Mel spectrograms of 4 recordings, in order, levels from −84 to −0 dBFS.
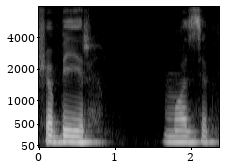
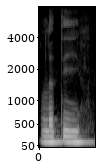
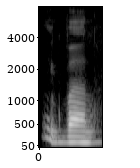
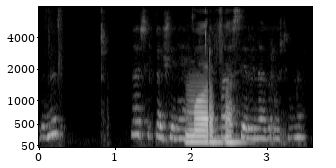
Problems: background conversations at intervals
